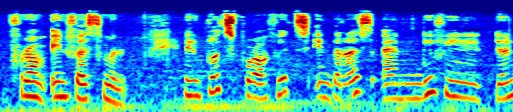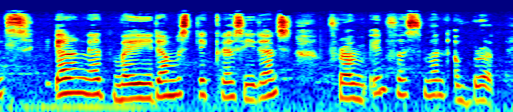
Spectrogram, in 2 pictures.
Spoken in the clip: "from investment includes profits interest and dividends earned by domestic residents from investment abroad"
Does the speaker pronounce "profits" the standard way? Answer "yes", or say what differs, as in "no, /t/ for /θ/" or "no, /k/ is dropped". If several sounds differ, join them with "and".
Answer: yes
